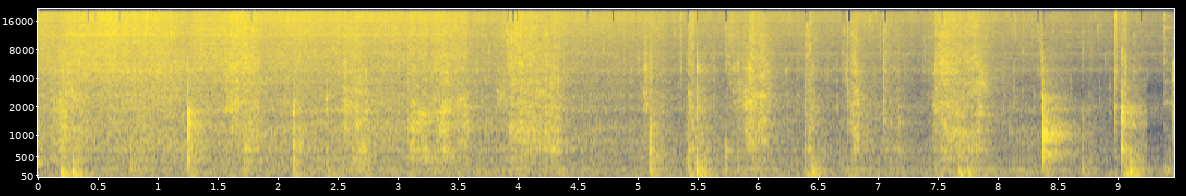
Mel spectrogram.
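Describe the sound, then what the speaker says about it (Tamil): Chicken kothu is stirred and mixed in a frying pan, giving a low sizzle under sharp metallic scrapes and taps that come in irregular bursts, close up and with no talking. "நல்ல வடிவாக மிக்ஸ் பண்ணி விடுவோம்."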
